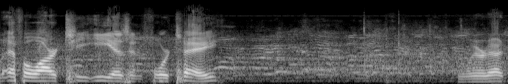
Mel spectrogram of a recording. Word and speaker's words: Forte: It's pronounced 40. It's spelled f o r t e as inforte. We were at their place. They told me it was Forte. Now they're here. They're telling me it's 40.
